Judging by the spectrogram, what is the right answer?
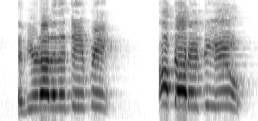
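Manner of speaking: shrill, very high, very loud voice. Reenacting what the boyfriend said: reenacting the boyfriend. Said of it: "let me reenact it".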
